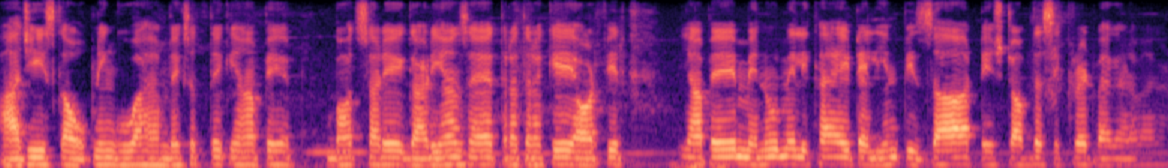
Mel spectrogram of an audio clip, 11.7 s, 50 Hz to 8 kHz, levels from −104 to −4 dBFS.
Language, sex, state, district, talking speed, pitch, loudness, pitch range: Hindi, male, Bihar, Jahanabad, 175 wpm, 120 Hz, -22 LUFS, 115-125 Hz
